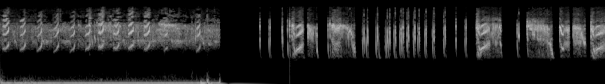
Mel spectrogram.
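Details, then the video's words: White-nest swiftlet calls: a run of rapid, evenly spaced high chirps over a low hum, then an abrupt cut to choppy bursts of shrill twittering separated by short silences. "SP burung walet putih"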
